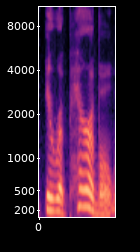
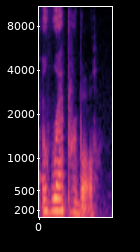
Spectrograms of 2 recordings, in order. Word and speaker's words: irreparable: I realized I had trouble pronouncing the word irreparable. I kept saying irreparable, which, I mean, kind of makes sense. But yeah, irreparable.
